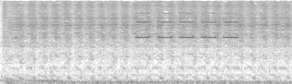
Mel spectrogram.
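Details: Isuzu Panther diesel after overheat/seizure repair (warped liner/block polished, not sleeved), first start: catches promptly and settles into an even, steady idle with no misses or knocking; thin black exhaust smoke, no dipstick blow-by; healthy start and idle.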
